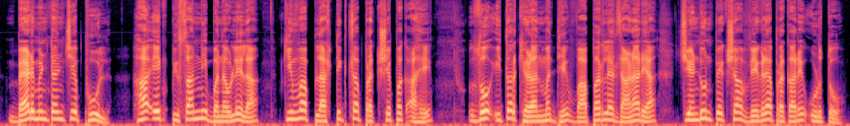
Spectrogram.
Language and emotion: Marathi, neutral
